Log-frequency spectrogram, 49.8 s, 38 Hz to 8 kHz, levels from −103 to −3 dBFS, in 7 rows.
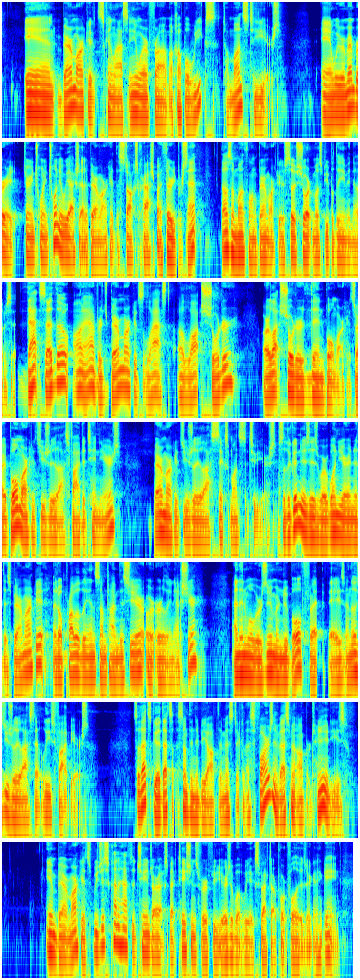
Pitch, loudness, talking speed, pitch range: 95 Hz, -25 LUFS, 195 wpm, 85-110 Hz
